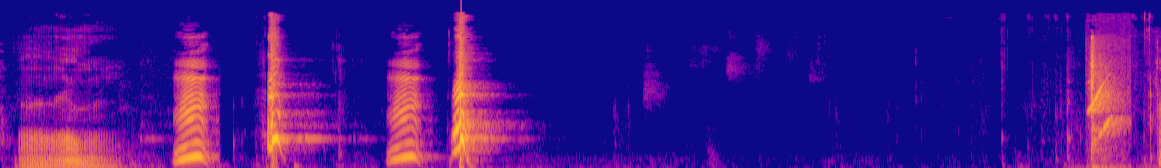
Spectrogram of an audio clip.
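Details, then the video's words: Pet dog talking back to its owner over food early in the morning, its voice changing with each retort: a low growly grumble, then three short arched whine-like yelps and a sharp yip after a long pause. "말대꾸 따박따박 하는 강아지"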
